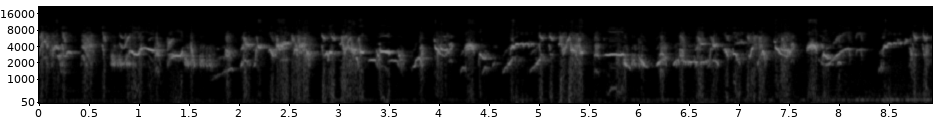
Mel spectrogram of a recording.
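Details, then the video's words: Oriental magpie-robin (kacer) singing continuously: dense, fast warbling with sweet whistles, trills and harsh clicks packed together, barely pausing across nine seconds, over a faint low hum. "SUARA BURUNG KACER GACOR"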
